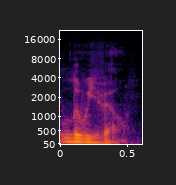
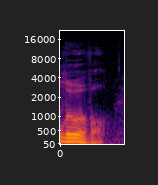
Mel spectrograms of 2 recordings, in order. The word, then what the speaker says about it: Louisville: a week in louisville don't try to pronounce it louisville you will get shunned in the friendliest way possible because folks are pretty nice there but it's still louisville we uh the plan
